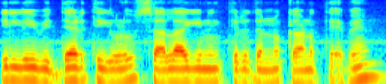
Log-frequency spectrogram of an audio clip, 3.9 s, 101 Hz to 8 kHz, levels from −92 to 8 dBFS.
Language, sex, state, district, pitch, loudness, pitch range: Kannada, male, Karnataka, Koppal, 115 Hz, -17 LUFS, 110-125 Hz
